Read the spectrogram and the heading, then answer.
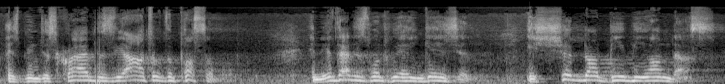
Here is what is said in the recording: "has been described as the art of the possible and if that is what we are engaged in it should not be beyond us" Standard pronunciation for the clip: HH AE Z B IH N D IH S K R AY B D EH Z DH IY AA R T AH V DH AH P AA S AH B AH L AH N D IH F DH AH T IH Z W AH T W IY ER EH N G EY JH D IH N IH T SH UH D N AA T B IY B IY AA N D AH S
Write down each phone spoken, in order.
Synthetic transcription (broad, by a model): HH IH Z B IH N D IH S K R AY B D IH Z DH IY AA R T AH V DH AH P AA S AH B AH L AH N IH F DH AH T IH Z W AH T W IY ER EH N G EY JH D IH N IH T SH UH D N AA T B IY B IY AA N D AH S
